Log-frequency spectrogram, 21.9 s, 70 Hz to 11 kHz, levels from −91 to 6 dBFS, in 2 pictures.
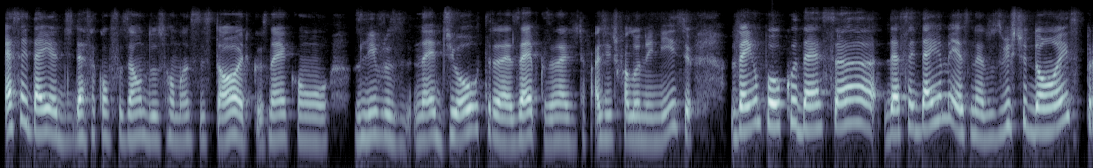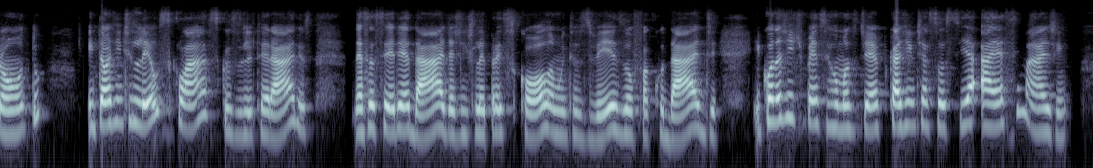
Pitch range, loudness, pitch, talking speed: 180-255 Hz, -19 LUFS, 210 Hz, 185 wpm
